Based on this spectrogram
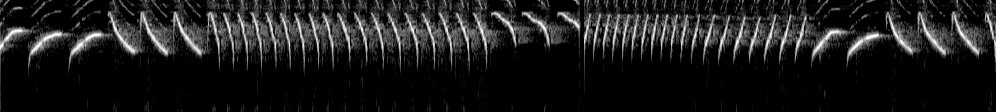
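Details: Canary song for training young canaries to sing and stimulating breeding: downslurred whistles open, then long fast trills of steeply falling notes, broken by bright swooping phrases, carrying on with a quicker, higher rattle.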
